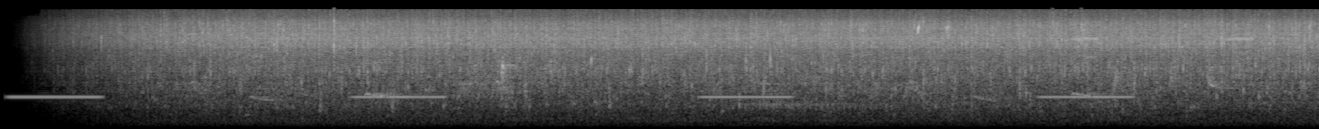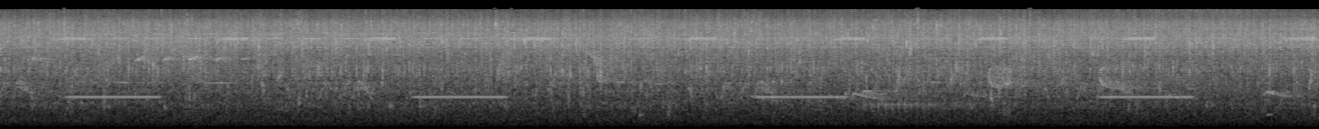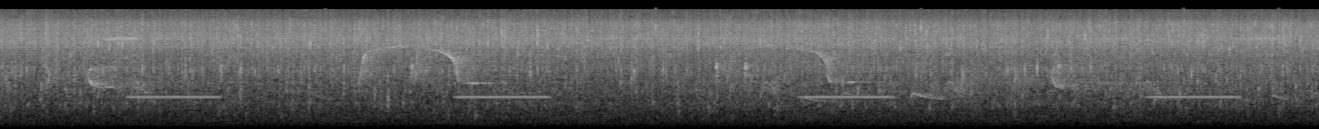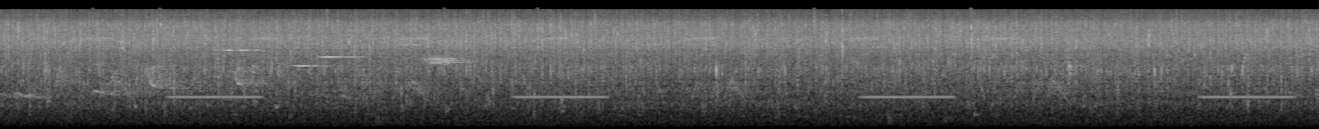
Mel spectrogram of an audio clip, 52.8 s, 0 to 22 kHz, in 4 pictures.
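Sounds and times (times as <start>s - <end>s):
rainforest ambience: 0.4s - 52.7s.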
